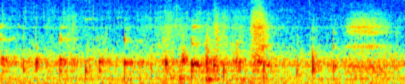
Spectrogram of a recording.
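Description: A person gulping cola from a glass, heard up close: a string of soft wet swallowing clicks, a few a second, with a short breath a little after three seconds.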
